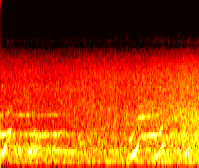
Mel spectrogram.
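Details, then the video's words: Humpback whale song: repeated short upswept cries in quick succession, layered with a thin sustained tonal line above, against a constant underwater hiss. "Sounds and Songs Of The Humpback Whales"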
